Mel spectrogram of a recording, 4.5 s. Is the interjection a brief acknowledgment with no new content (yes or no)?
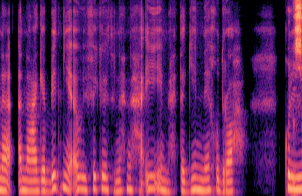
yes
